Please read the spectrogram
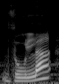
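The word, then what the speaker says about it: δούλα: Living Word and it's it it is uh pronounced Zula and it means slave and it's um considered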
